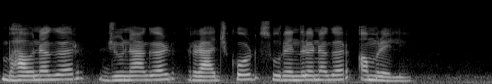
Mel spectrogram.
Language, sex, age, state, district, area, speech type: Gujarati, female, 18-30, Gujarat, Surat, rural, spontaneous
